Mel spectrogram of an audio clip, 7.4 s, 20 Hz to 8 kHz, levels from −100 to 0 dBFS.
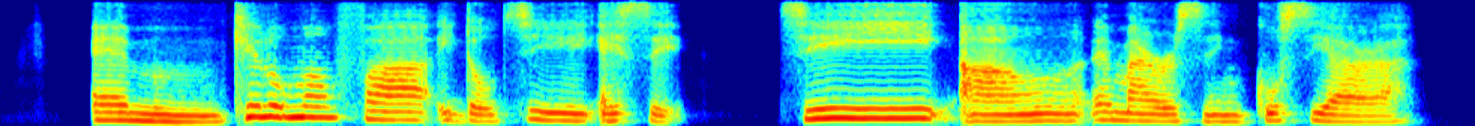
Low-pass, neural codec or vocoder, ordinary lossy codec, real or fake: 7.2 kHz; codec, 16 kHz in and 24 kHz out, 0.4 kbps, LongCat-Audio-Codec, fine tuned four codebook decoder; none; fake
